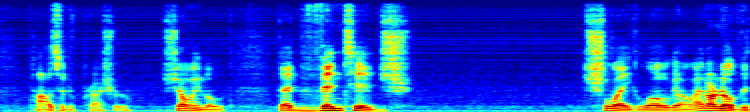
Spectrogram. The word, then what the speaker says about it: Schlage: Well, it's properly pronounced in German, Schlage. That's the proper way to pronounce it in German.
